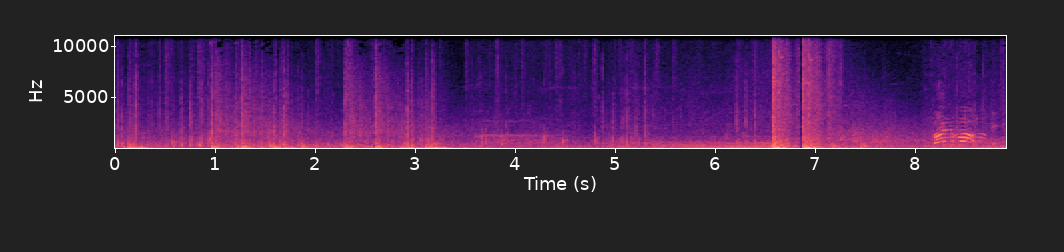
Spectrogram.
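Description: Heavy gunfire rips through a Battlefield 3 firefight played on Xbox 360, with dense overlapping rifle and machine-gun bursts, booming impacts and engine rumble underneath, loud and close throughout.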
